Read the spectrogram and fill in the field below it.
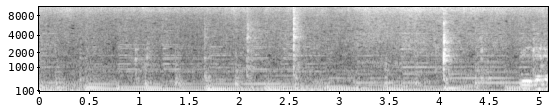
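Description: Squid frying in a pan for seafood pancit canton, a steady close sizzle with a few brief scrapes from stirring, and no talking over it.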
